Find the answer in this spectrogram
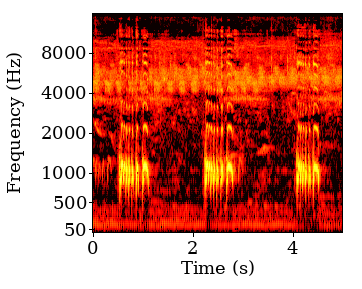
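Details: Lure call of a local katuranggan zebra dove: three loud phrases, each a rapid stutter of clipped notes closing on a held note. Phrases come about every two seconds over a low background hum.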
